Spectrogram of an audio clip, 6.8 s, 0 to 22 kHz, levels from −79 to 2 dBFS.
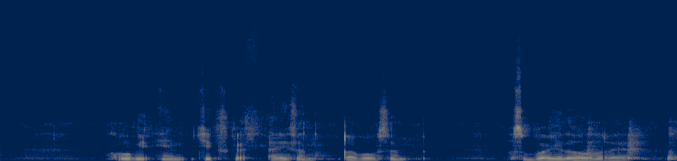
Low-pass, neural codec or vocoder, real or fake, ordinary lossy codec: none; codec, 44.1 kHz, 7.8 kbps, Pupu-Codec; fake; none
